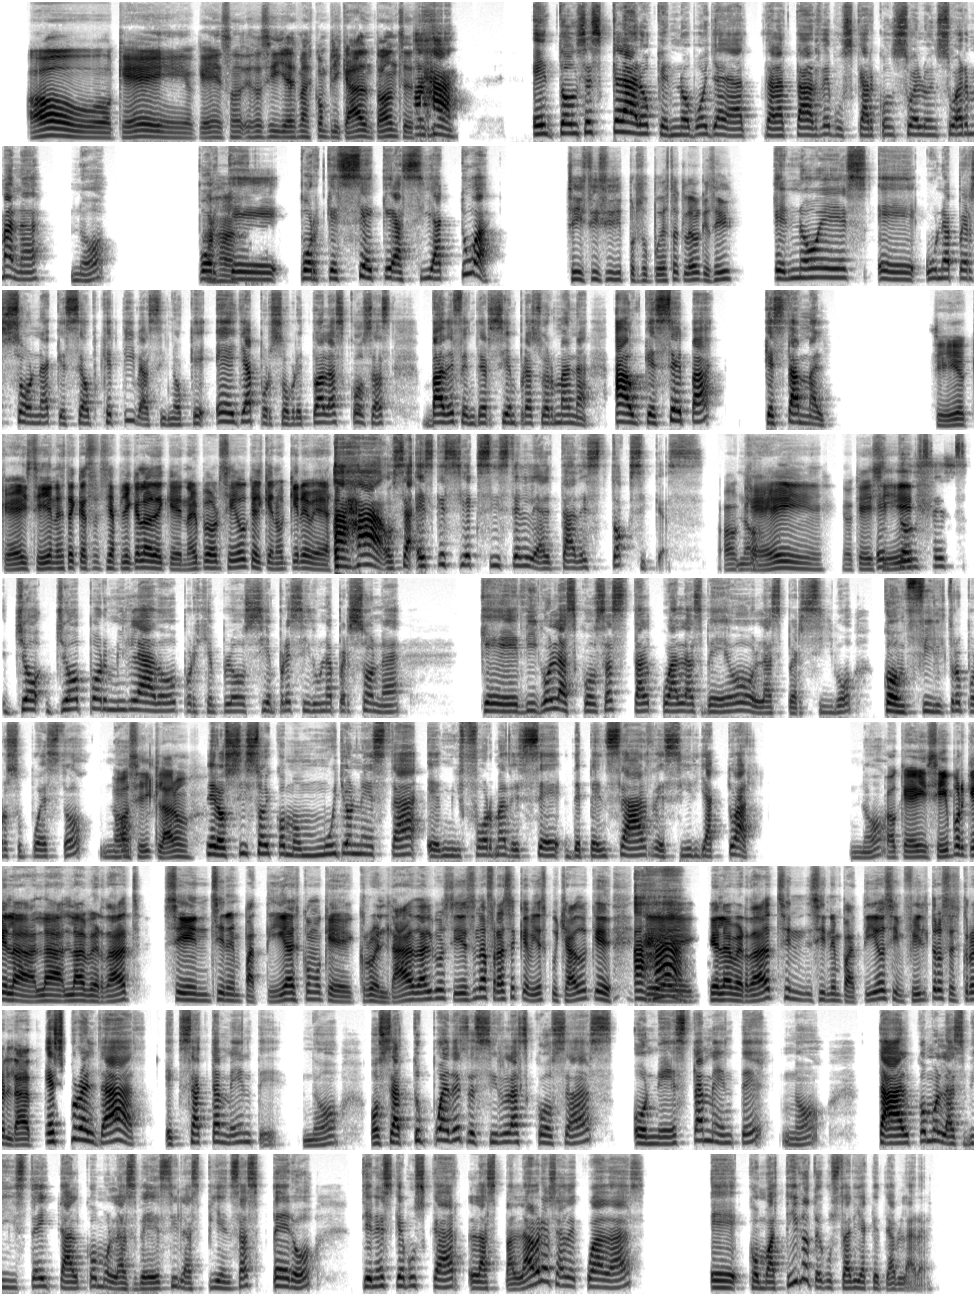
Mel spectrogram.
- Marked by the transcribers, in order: none
- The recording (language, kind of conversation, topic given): Spanish, podcast, ¿Qué haces para que alguien se sienta entendido?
